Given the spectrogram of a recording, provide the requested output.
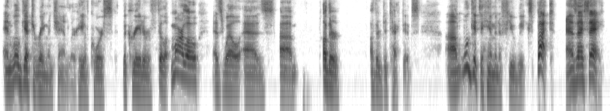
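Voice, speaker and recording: A man's voice: on the low side, sing-song, a little slow, dry recording, studio quality. A man hosting an online old-time radio show, chatting casually and ramblingly with theatrical, jokey asides. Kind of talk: casual rambling livestream chat.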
